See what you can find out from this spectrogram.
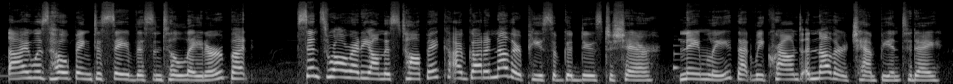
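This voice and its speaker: A woman playing a confident, gracious warrior ruler in a video game, with stately, measured declarations. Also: on the high side, a bit bright, smooth, close to an everyday voice. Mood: proud, amused. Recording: music behind the voice.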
